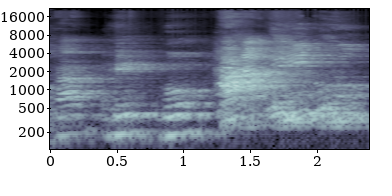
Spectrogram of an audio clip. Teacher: লম্বা হা উচ্চারণে গলার মধ্যে শোষ করে শব্দ হবে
